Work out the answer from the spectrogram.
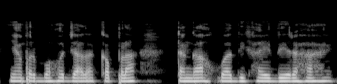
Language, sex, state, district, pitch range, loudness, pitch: Hindi, male, Jharkhand, Ranchi, 150-155 Hz, -15 LUFS, 150 Hz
